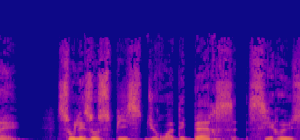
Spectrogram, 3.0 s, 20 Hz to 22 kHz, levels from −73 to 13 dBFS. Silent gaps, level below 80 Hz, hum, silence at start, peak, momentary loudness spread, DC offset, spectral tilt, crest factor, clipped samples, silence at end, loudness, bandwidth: none; -38 dBFS; none; 0 s; -4 dBFS; 10 LU; under 0.1%; -4.5 dB/octave; 18 dB; under 0.1%; 0 s; -23 LUFS; 17 kHz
